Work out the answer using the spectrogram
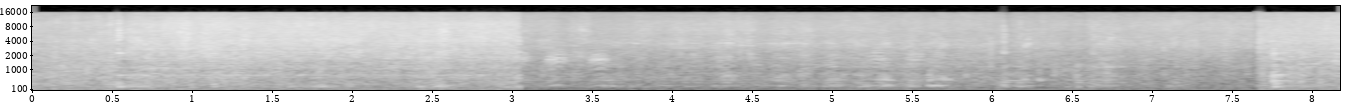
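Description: Spice pastes (onion, garlic, cumin, chilli and ginger) sizzling in hot soybean oil in a karahi, stirred and scraped round the pan with a metal spatula. The sizzle is louder for about the first three seconds, then drops suddenly to a quieter hiss with soft scraping.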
